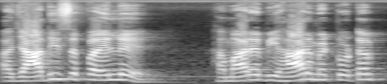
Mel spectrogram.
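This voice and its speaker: A man's voice: sits high, moderate pace, fairly bright tone. A man from India, teaching exam revision informally, repeating points and answering his own questions, with chatty check-ins. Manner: repetitive, asks questions then answers them, chatty check-ins with listeners.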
